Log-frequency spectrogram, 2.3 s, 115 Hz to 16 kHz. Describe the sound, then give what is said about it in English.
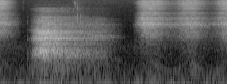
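Quick, big breaths in a guided breathing exercise, with the lungs filled almost full. Two long, breathy rushes of air follow each other closely, with no voice over them. “Filling up the lungs with that 3rd breath almost full. So it's not a short breath or a small breath. It's quite a big breath, but quickly.”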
